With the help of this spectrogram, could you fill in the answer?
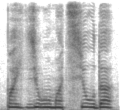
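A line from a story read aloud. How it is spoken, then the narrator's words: Pleading. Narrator (Russian): взмолилась Шуршава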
